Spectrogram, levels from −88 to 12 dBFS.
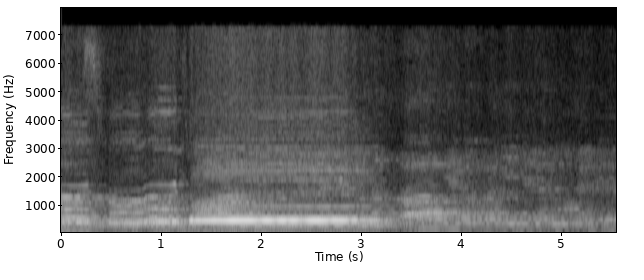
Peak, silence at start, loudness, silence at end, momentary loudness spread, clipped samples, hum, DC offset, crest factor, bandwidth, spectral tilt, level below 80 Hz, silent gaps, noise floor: -2 dBFS; 0 s; -12 LUFS; 0 s; 24 LU; under 0.1%; none; under 0.1%; 12 dB; 7.4 kHz; -6 dB/octave; -70 dBFS; none; -35 dBFS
